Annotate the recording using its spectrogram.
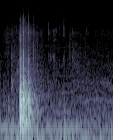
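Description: Plastic glue bottle set down on a cutting mat with a single light knock about half a second in, then a faint steady hum.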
